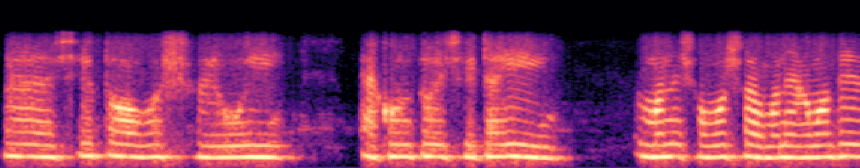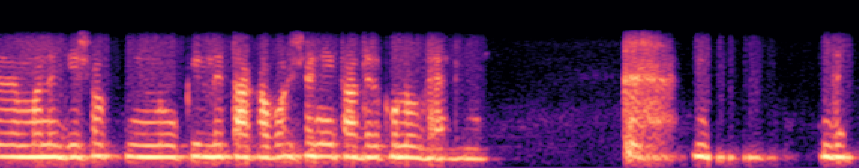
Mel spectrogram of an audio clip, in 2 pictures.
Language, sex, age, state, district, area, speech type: Bengali, female, 30-45, West Bengal, Darjeeling, urban, conversation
